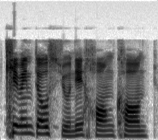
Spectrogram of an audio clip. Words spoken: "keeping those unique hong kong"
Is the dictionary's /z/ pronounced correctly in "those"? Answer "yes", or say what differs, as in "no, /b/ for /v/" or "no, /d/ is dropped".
no, /s/ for /z/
